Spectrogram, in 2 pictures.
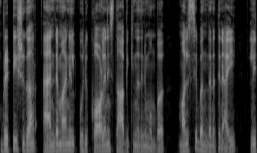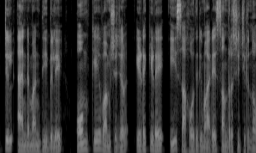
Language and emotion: Malayalam, neutral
